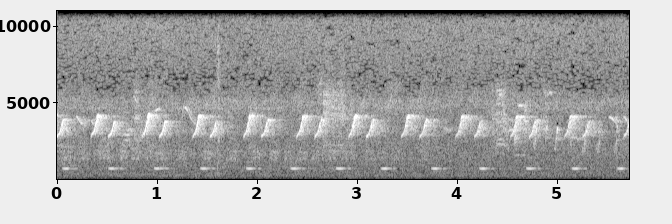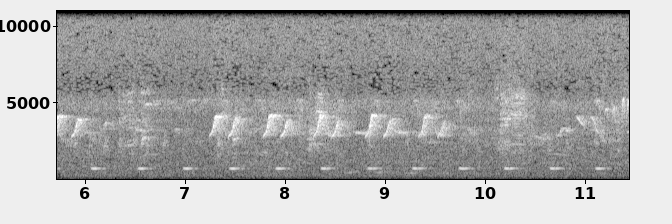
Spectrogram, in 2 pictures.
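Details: Coppersmith barbet calling: a steady run of hollow, low 'tuk' notes, about two each second throughout, while other birds chatter in busy high chirps above.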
